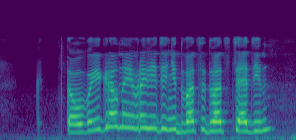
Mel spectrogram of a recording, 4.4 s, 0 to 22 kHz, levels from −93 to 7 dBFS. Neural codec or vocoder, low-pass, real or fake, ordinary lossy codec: none; 7.2 kHz; real; none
